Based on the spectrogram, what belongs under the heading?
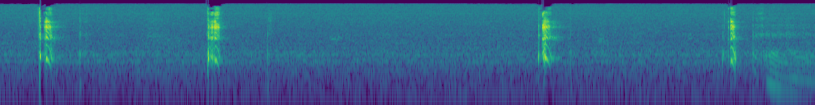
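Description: Four sharp, abrupt hiccup sounds at irregular intervals in a quiet room; ordinary hiccups.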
